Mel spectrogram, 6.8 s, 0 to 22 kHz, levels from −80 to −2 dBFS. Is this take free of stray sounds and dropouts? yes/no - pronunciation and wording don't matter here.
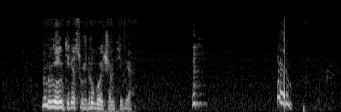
no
